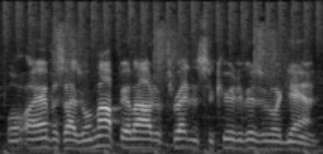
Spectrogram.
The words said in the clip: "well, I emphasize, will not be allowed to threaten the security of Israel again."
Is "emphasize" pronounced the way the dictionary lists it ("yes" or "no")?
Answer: yes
